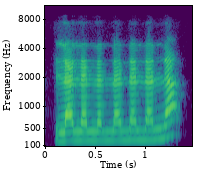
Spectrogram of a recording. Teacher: No llega a los dientes, sino en la parte superior, lo que está como unas curvitas que está la parte de encima. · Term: alveolares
